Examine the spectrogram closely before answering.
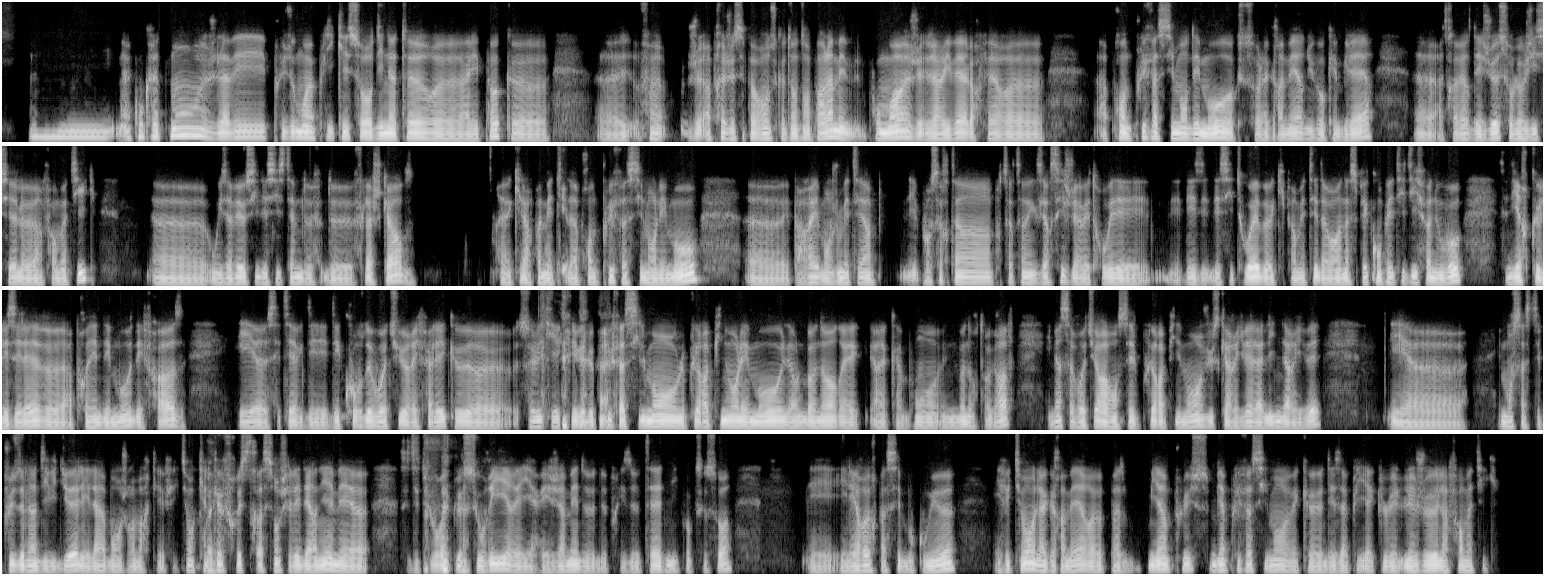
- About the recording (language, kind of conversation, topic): French, podcast, Comment le jeu peut-il booster l’apprentissage, selon toi ?
- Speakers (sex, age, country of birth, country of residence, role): male, 25-29, France, France, guest; male, 30-34, France, France, host
- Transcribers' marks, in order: drawn out: "Mmh"; in English: "flashcards"; other background noise; chuckle; chuckle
